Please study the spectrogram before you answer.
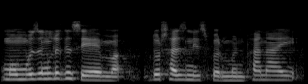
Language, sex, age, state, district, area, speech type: Bodo, female, 30-45, Assam, Kokrajhar, rural, spontaneous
